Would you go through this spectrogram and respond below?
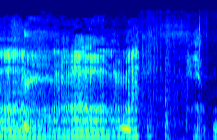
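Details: Indoor pet dog, female, growling possessively over her bone; a sustained, deep, rumbling snarl that holds steady before cutting off into quieter room sounds.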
